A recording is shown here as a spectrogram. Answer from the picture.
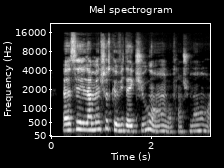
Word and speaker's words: vidIQ: Moi, j'utilisais beaucoup vidIQ, donc VIDIQ. Alors, je voulais prononcer à l'anglaise vidIQ, vidIQ, voilà, en français.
